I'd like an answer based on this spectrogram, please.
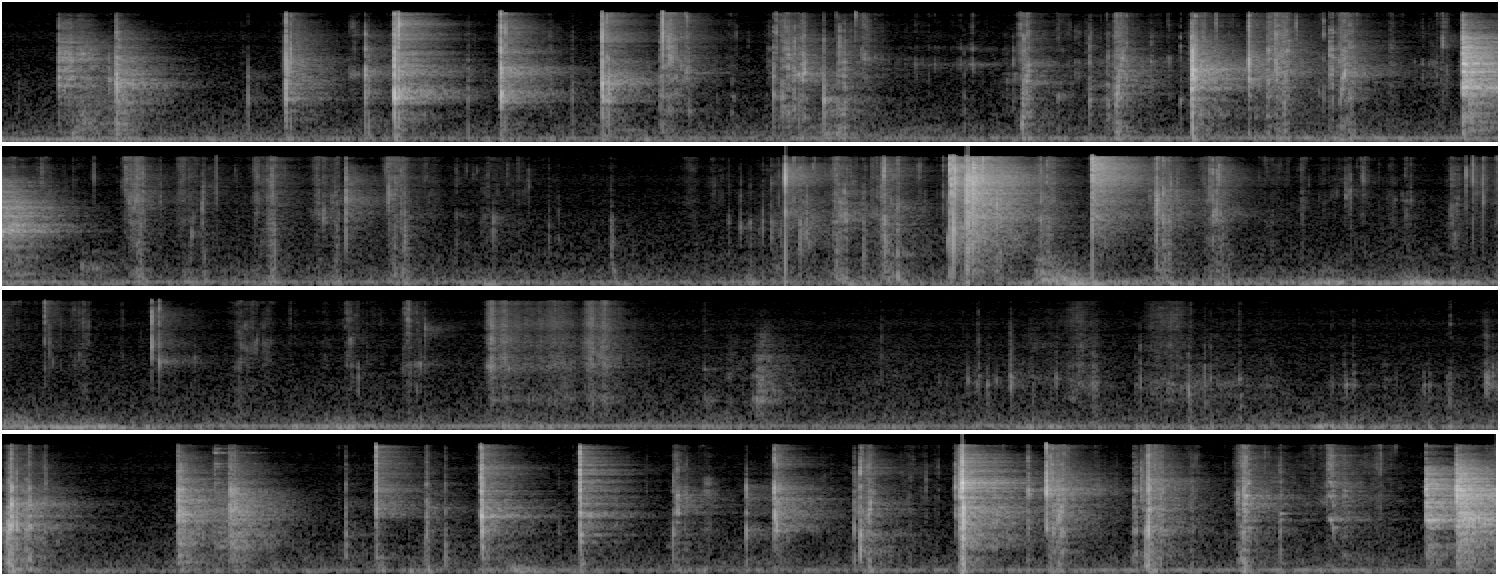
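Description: Glossy glitter slime being squeezed and stretched by hand, giving irregular wet clicks and pops as trapped air bursts out of it. The clicks come in runs, with a quieter stretch in the middle.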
